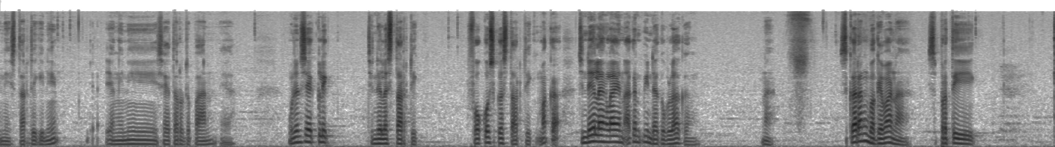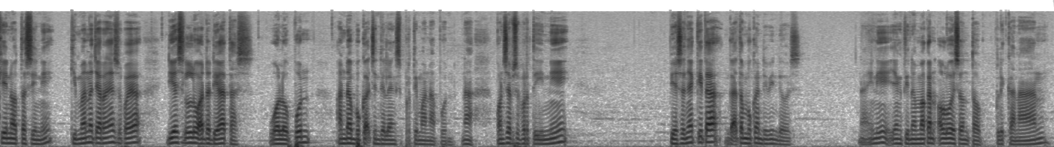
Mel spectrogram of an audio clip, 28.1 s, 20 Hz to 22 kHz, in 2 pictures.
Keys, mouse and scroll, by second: 1.4 click, 2.4-4.1 drag, 6.5 click, 13.3 click, 16.3 click, 17.8-19.1 drag, 26.3-27.4 drag, 27.7 right click.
